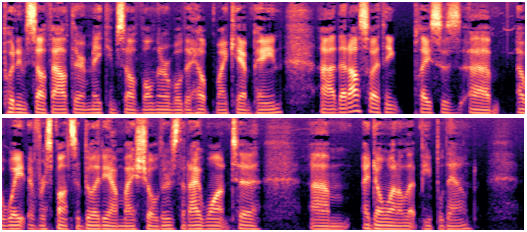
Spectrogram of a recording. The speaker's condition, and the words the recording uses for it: None; typical speech.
